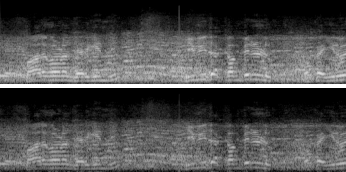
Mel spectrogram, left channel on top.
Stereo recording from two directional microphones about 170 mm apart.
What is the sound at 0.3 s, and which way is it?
A man's voice, 15° left (ahead or behind).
